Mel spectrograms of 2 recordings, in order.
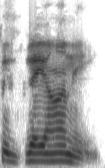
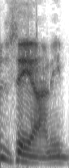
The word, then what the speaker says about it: Zeani: she was the she was also I would pronounce Zeani. Zani. Yeah. In Romanian it's Zany.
